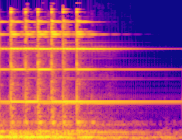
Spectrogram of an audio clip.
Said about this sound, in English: The bell came through nicely, by the way,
